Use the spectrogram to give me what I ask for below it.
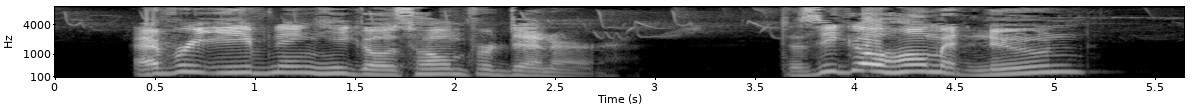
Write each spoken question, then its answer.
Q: Does he go home at noon?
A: No, he doesn't.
